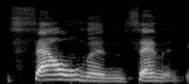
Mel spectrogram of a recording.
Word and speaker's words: salmon: So phone starts with an F, it's like, it's the words that, salmon, the L is silent, blah, blah, blah.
